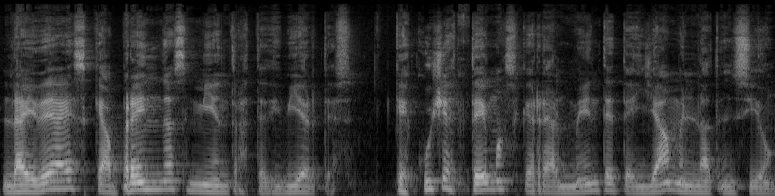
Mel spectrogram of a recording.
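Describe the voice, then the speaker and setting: A man with a medium pitch talks in a normal speaking voice at a moderate pace with ordinary pitch variation, on a very clean recording with a silent background. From Cuba. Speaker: language teacher, podcast host. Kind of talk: scripted podcast monologue for learners. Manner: clear, measured.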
